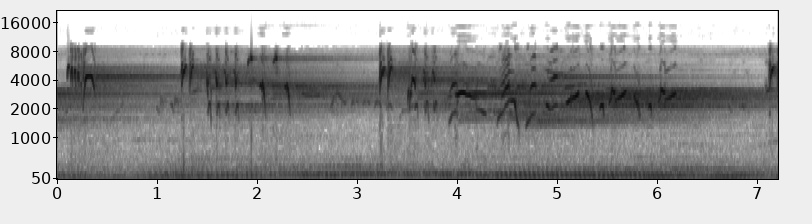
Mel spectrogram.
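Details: Oriental magpie-robin song, harsh and clear, used to provoke other magpie-robins: bright whistled notes and sharp staccato chirps, then a rich run of slurred, varied twittering phrases, over a low steady background rumble.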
